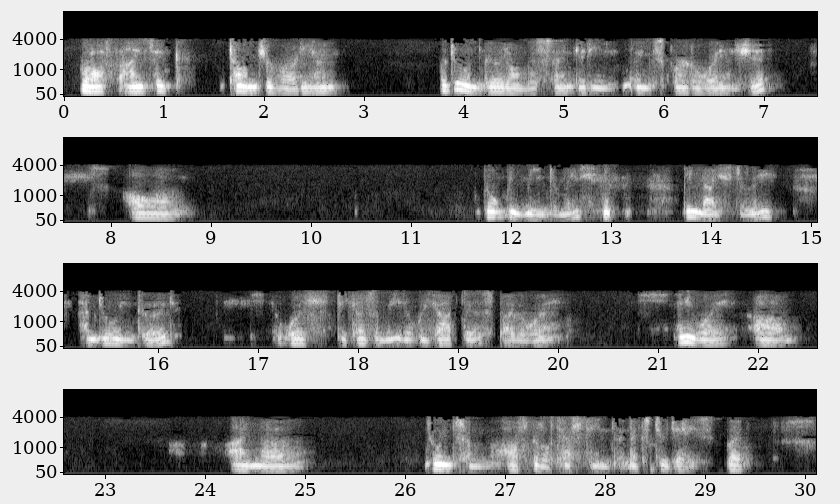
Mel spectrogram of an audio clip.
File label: voicemail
